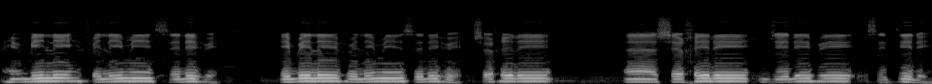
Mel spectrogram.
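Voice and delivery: whole blended words like "ফিলিমি", each said apart with drawn syllables; reading demo. Shown as a demonstration. Teacher showing pupils the reading step, measured word-by-word recitation. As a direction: read "শেখিরি" as one stretched word, without spelling it out. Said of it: "এইরকম আবার reading পড়িবা".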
